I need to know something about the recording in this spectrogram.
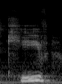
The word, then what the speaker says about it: Kyiv: The capital and largest city is Kyiv, with a population of about 3 million. The city used to be referred to as Kiev, Kiev, but that is the Russian spelling and Russian pronunciation of the name.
